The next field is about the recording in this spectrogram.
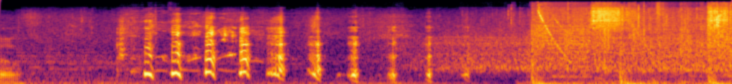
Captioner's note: chuckles; laughs; crowd cheering; energetic music playing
